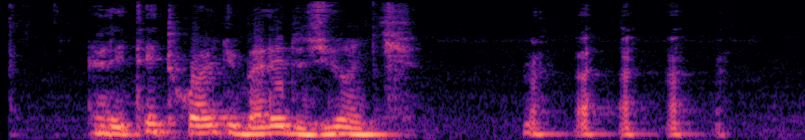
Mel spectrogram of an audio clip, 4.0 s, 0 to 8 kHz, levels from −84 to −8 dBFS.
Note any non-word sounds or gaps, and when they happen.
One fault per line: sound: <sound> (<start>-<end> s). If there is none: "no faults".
sound: laugh (2.6-3.7 s)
